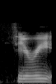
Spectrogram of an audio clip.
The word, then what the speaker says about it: theory: number eight is theory theory is an idea you have that has some evidence it's a comfortable now how many syllables are in theory to stress in the first theory he has an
